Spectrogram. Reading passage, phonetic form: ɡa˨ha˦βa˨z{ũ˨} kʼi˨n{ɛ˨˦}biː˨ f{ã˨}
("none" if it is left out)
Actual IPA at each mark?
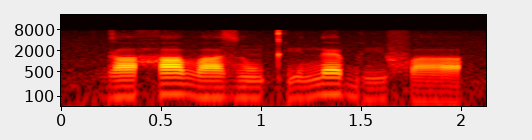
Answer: ũ˨, ɛ˦, a˨

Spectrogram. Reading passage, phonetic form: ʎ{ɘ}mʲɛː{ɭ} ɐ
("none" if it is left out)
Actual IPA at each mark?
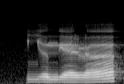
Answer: ɘ, ɭ

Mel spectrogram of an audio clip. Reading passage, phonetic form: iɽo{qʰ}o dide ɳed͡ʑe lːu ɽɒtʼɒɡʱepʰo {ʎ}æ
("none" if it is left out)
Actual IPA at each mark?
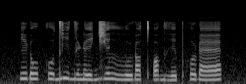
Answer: k, ɽ

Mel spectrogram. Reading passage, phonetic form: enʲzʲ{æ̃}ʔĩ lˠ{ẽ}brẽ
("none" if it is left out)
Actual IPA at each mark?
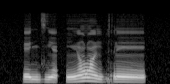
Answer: æ̃, ĩ

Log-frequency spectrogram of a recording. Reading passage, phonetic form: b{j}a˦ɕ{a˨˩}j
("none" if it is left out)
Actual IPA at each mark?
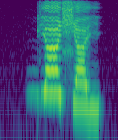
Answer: j, a˨˩

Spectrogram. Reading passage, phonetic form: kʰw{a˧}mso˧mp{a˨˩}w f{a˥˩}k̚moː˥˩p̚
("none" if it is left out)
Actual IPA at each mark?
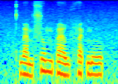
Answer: a˩˦, a˨˩, a˥˩

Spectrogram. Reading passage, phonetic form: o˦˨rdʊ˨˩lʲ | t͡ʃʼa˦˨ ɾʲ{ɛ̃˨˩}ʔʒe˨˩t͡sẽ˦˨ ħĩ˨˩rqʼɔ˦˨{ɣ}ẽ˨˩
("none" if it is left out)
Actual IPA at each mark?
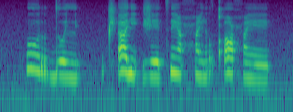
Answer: ẽ˨˩, ħ

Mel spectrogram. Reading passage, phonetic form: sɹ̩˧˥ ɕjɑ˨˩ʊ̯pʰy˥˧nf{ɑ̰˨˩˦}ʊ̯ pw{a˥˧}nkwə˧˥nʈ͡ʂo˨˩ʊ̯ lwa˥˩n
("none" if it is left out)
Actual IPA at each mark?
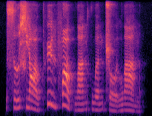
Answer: ɑ˥˩, a˧˥

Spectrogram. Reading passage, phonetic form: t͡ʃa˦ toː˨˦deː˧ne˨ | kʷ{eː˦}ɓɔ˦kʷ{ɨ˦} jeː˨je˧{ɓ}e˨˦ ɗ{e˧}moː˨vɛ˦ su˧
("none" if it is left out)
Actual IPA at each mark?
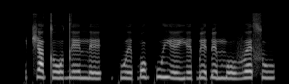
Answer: eː˨, ɨ˦, ɓ, e˧

